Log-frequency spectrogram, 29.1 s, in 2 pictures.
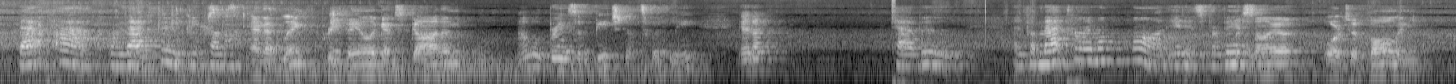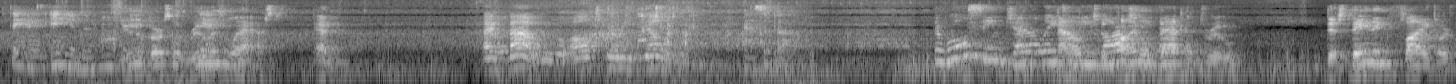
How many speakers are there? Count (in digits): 4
